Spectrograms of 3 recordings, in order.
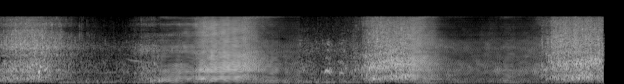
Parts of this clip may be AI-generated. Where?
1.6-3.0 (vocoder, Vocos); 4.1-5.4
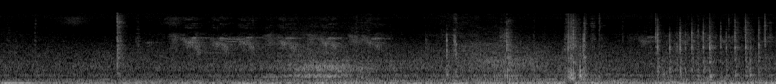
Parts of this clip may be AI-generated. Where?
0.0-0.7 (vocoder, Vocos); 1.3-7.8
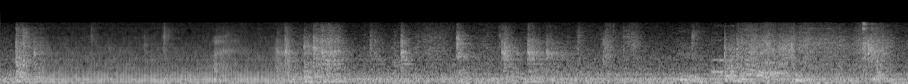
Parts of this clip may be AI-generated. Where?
0.4-2.9 (vocoder, Vocos)

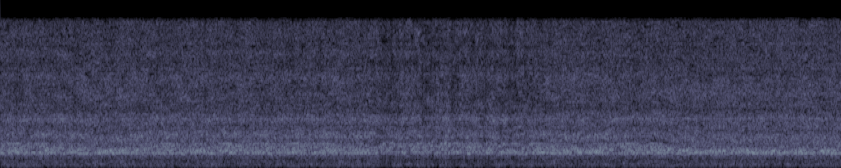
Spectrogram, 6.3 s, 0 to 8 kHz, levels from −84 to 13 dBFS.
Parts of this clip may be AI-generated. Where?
2.8-4.0 (vocoder, HiFi-GAN)

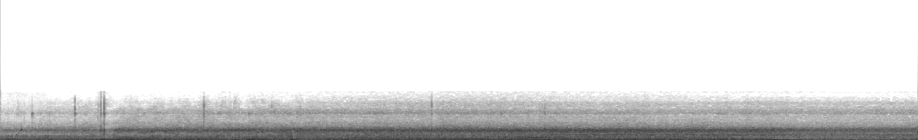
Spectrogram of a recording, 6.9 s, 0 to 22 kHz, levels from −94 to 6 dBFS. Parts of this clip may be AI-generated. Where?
0.6-2.3 (codec, HILCodec)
